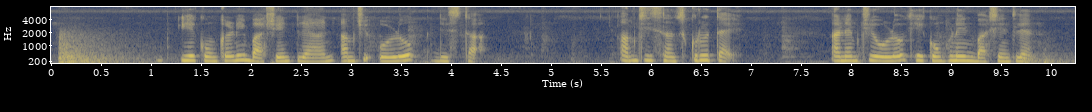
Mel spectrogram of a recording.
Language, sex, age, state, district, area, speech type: Goan Konkani, female, 18-30, Goa, Salcete, rural, spontaneous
